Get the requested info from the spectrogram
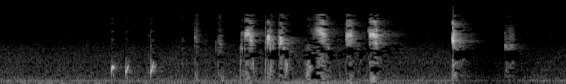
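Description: African grey parrot vocalizing: three short low notes about a second in, then a quick run of clicks and high squeaky chirps, and two sharper single squeaks near the end.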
